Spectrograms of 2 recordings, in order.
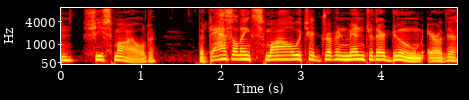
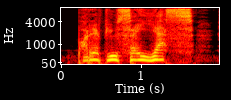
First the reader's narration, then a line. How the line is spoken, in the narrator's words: she whispered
